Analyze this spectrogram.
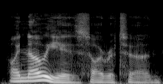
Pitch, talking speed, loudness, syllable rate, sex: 110 Hz, 220 wpm, -17 LUFS, 5.6 syllables/s, male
